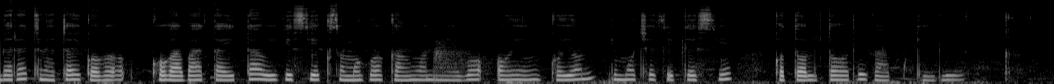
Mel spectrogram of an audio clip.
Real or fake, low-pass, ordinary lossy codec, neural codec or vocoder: real; none; none; none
